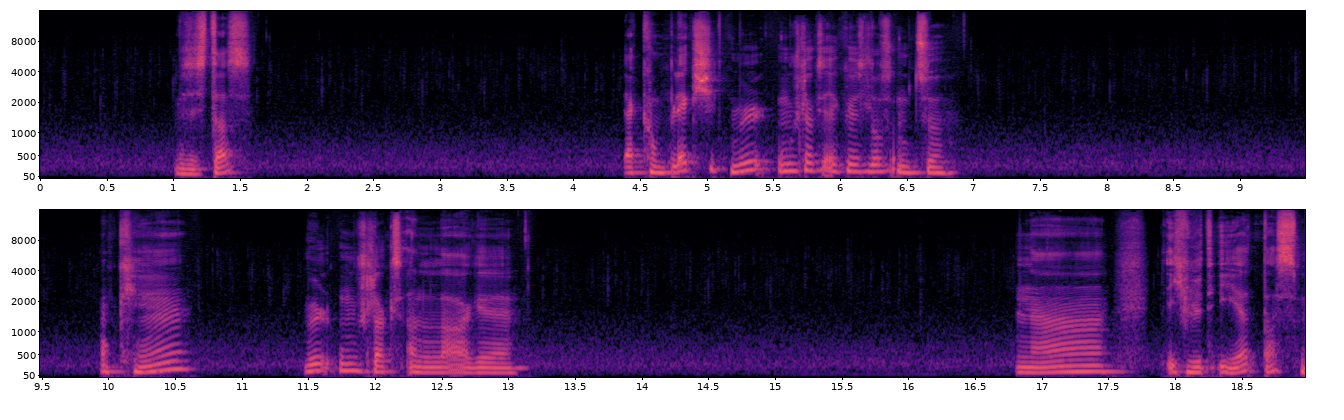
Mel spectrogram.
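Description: A man talks with animation in short bursts, close to a microphone.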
